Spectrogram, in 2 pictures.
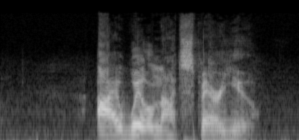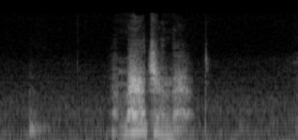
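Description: A man speaks forcefully through a microphone, with pauses between phrases.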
